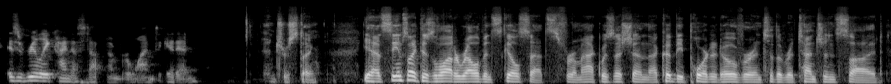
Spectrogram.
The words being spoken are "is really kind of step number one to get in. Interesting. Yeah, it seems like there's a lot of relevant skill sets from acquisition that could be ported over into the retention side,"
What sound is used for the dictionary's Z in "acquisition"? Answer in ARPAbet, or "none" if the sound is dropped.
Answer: Z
